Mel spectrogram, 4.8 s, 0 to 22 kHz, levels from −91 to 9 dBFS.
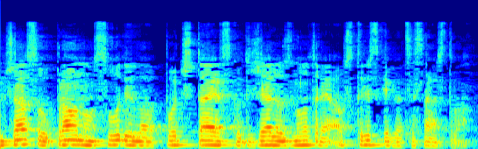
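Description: Throughout the speech, the signal has likely passed through HE-AAC compression at a very low bitrate, consistent with roughly 16 kbps. Only the lower spectrum is properly coded; the treble is rebuilt by copying lower bands upward under a coarse envelope, and nothing survives above 11.8 kHz. The damage is heavy: sibilants sound gritty and lispy, with a metallic sheen where the synthetic upper band fails to match the real harmonics below it.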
